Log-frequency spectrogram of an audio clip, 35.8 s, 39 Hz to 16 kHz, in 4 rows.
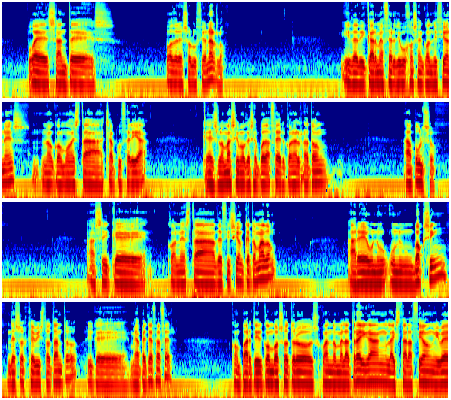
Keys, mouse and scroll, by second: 9.4 click, 10.8 click, 12.0 click, 12.9 click, 13.7 click, 20.7-21.2 scroll up 2, 22.4-23.8 middle drag, 23.8-24.6 scroll up 2, 24.6-25.5 scroll down 2, 29.1 click, 30.4-32.4 drag, 33.0-35.5 drag, 35.5-35.7 scroll up 1.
